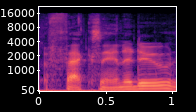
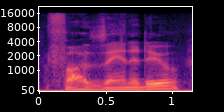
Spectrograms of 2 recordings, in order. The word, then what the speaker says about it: Faxanadu: Now, I'm sure that the correct pronunciation is Fazanadu. However, excuse me. I always called it Faxanadu as a kid, so that's what I will continue to call it forever.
